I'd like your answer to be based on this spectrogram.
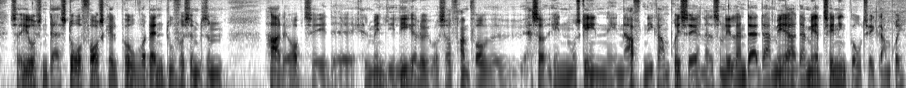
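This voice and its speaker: Fairly low in pitch for a man, the speaker has a normal speaking voice and fairly even intonation. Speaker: sports journalist and podcast host. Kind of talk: interview. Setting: studio.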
